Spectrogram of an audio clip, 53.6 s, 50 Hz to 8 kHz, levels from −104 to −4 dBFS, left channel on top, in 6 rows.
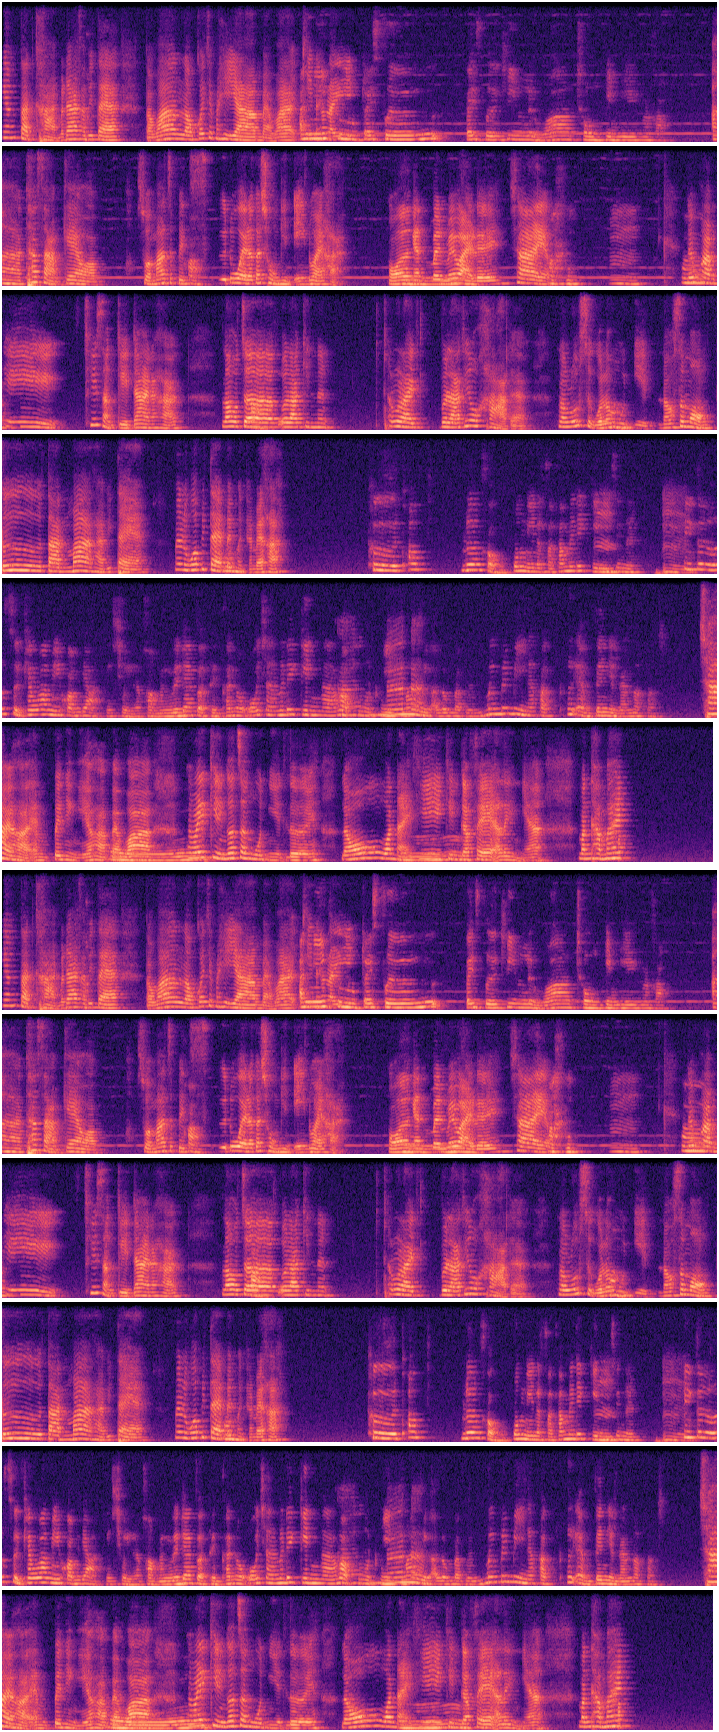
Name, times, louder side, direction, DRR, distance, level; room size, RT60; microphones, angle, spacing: voice 1, 0.0-4.4 8.9-10.2 10.6-11.3 11.6-13.2 13.8-15.8 16.5-16.9 17.2-18.6 18.9-20.1 20.6-21.9 22.6-23.1 23.3-24.4 24.8-28.6 29.0-30.3 34.2-34.6 35.1-35.4 39.9-41.0 44.5-52.4, left 1 dB, 5° left, 5 dB, 0.4 m, -24 dB
sound 1, 3.3-17.3, left 2 dB, 70° left, 1.0 m, -48 dB
voice 2, 3.7-5.5 5.8-8.3 11.3-11.4 13.9-14.9 15.8-16.1 17.4-17.9 21.0-21.2 25.5-25.7 29.6-29.7 31.4-32.1 32.5-34.7 35.3-43.9 46.0-47.3 49.6-50.5, right 3 dB, 65° right, 6 dB, 0.7 m, -26 dB
4.0 x 2.7 x 2.5 m, 0.30 s
head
